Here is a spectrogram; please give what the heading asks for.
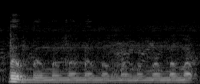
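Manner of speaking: low, soft run of booms; quiet monotone boom-boom-boom; imitated gunfire. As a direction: murmur rapid booms on one low note.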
